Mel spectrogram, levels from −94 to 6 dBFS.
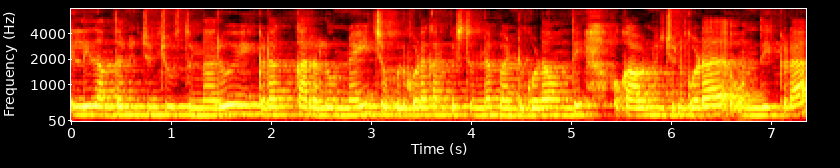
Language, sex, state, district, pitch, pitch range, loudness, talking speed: Telugu, female, Andhra Pradesh, Chittoor, 210 Hz, 200-215 Hz, -15 LUFS, 155 wpm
